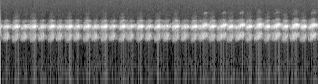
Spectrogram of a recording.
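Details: Singing tree frogs in a forest pond by night, mid-April in North-East Italy; rhythmic rasping croaks about twice per second rise and fall over a dense background chorus of other frogs.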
